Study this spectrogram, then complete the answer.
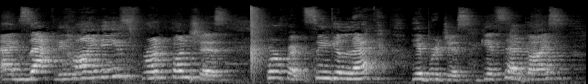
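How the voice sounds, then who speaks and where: Speaking very slowly, a woman uses a high pitch with ordinary pitch variation, with audible room echo and faint music in the background. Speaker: fitness instructor. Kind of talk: workout instruction. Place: home room. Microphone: camera far.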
